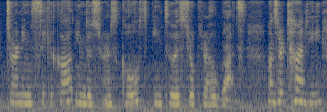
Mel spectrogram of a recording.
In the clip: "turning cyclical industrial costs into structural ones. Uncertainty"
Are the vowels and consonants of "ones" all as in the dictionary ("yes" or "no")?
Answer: no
